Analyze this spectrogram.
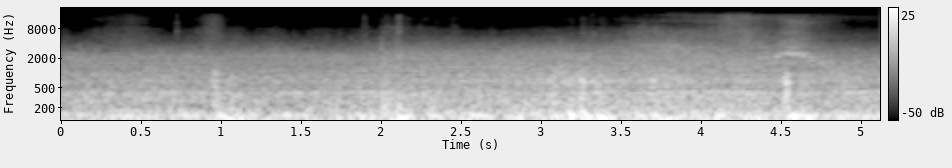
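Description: Steady low rumble of tyre and wind noise heard inside an electric car's cabin at highway speed, with no engine note.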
